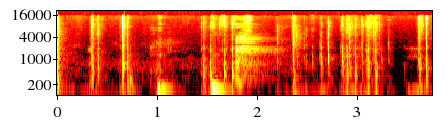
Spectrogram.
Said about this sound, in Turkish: klavyenin sesini yaklaştıracağım çünkü tık tık sesi benim çok hoşuma gidiyor. Size de ASMR yapayım.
